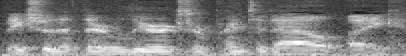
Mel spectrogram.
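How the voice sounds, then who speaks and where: A man's voice: medium pitch, monotone, a little fast, sharp tone, a little hiss or hum. Rambling man touring a studio. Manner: rambling, heavy on filler "like". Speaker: studio engineer giving a tour. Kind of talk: casual walkthrough explanation. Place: recording studio, indoors. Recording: roomy sound, mic at a distance.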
